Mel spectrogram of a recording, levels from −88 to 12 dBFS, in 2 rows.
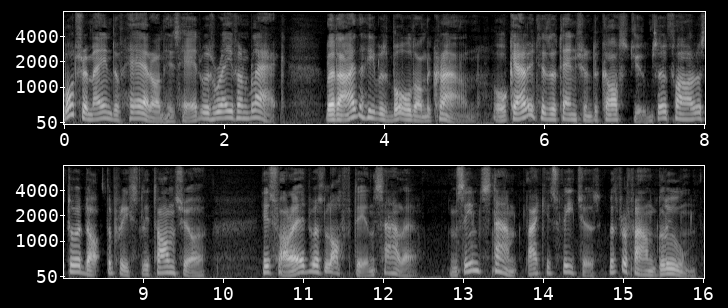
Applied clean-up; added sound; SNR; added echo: neural mask model Resemble Enhance denoiser.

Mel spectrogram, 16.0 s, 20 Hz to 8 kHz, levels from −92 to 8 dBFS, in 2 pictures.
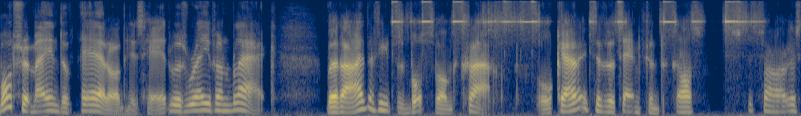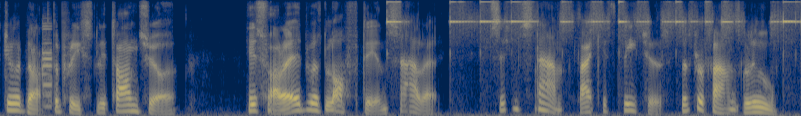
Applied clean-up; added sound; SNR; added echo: neural diffusion model UNIVERSE++.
